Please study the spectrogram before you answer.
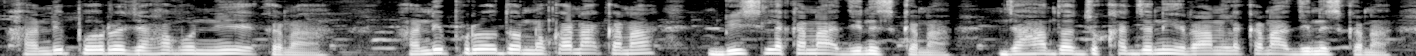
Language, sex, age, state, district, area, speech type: Santali, male, 45-60, West Bengal, Dakshin Dinajpur, rural, spontaneous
